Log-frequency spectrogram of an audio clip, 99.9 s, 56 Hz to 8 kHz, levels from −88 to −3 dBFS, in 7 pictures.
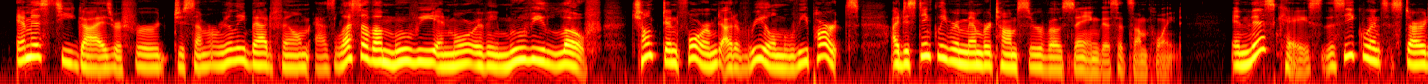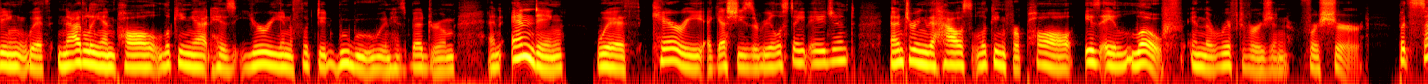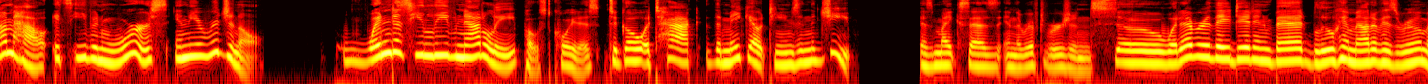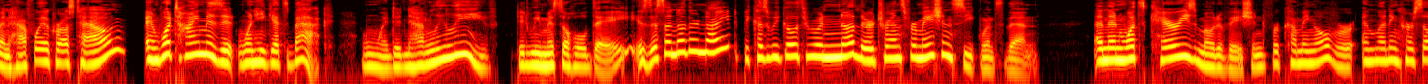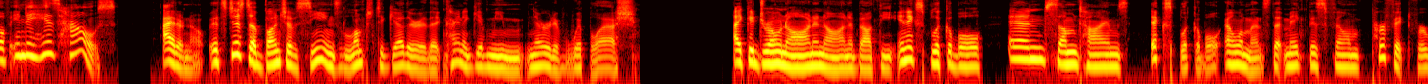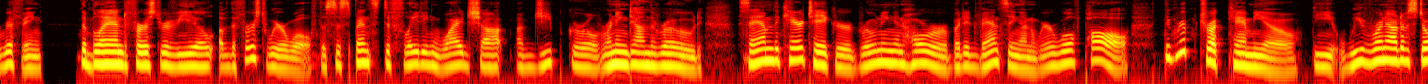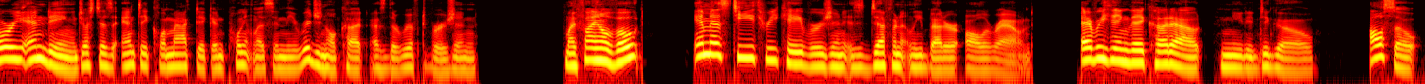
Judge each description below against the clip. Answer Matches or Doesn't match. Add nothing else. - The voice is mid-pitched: Matches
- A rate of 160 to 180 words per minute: Matches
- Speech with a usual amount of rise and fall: Doesn't match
